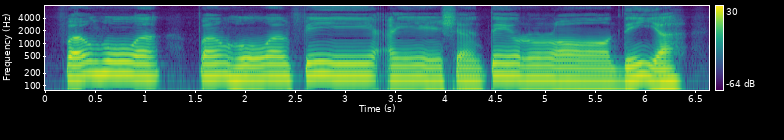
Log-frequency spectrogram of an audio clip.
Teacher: tak marbutoh, jika dihentikan jadi berubah bunyinya menjadi ha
